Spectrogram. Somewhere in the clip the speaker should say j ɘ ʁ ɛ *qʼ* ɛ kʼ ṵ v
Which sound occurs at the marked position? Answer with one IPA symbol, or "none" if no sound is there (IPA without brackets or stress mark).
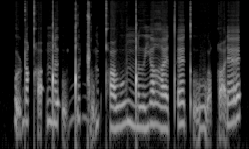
tʼ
